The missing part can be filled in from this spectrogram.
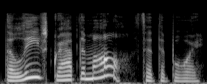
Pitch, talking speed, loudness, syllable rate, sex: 230 Hz, 230 wpm, -16 LUFS, 5.7 syllables/s, female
